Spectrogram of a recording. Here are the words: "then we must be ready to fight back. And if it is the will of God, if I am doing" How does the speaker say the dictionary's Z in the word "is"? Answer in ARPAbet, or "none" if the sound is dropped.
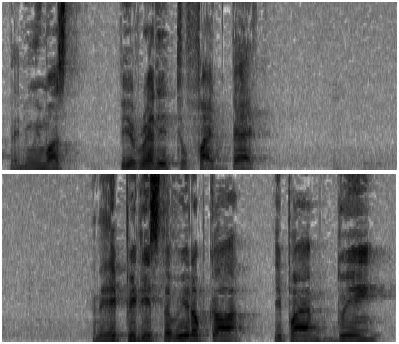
S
